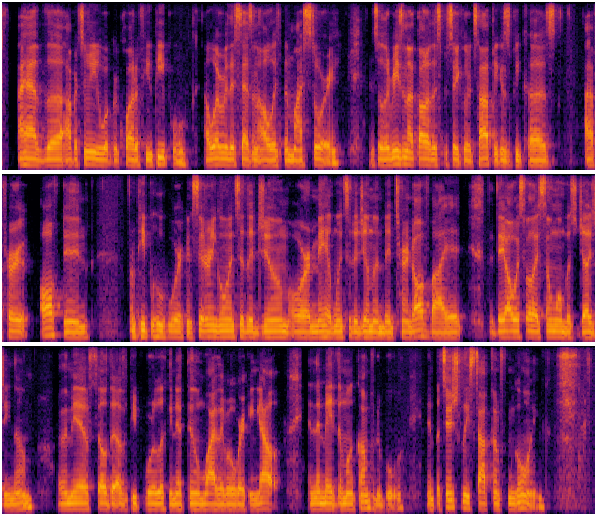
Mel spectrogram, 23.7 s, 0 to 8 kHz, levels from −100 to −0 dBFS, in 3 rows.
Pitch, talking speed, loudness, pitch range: 95 Hz, 235 wpm, -21 LUFS, 95-100 Hz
